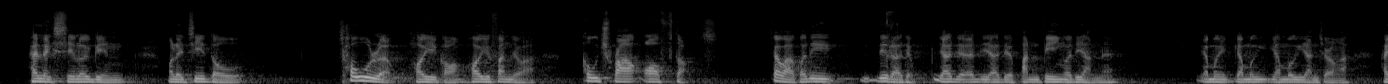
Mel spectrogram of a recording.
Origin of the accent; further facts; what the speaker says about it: China; 可能因为我们中国人，我们经常都说我们要息事宁人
